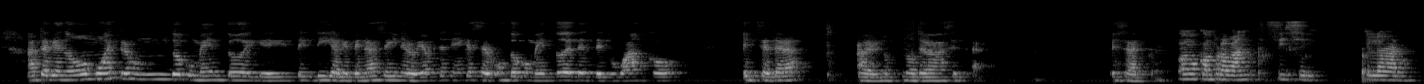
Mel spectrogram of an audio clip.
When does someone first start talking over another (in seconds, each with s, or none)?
none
